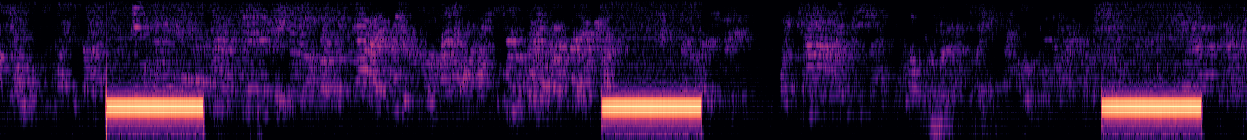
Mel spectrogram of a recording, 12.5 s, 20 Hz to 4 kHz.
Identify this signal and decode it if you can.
Ringback tone (Europe, 425 Hz), with speech.
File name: out- -2009- - - .472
